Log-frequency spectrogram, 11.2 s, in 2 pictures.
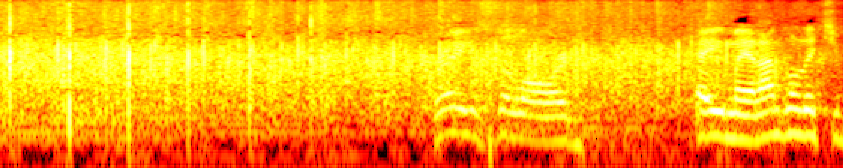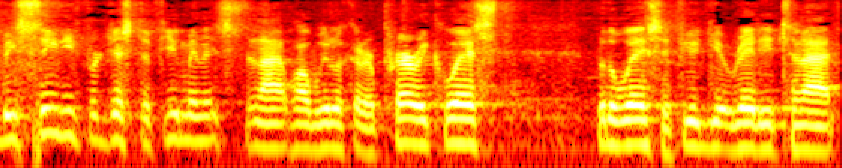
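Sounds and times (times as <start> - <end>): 
church congregation clapping in praise: 0.0 - 6.1
speech: 2.9 - 4.0, 4.6 - 11.2.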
